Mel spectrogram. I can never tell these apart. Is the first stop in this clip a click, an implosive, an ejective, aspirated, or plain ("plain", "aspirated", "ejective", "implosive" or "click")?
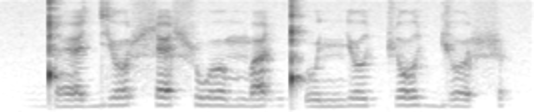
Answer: click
